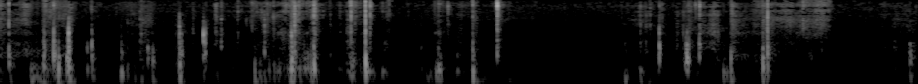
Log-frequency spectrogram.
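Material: Plastic.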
